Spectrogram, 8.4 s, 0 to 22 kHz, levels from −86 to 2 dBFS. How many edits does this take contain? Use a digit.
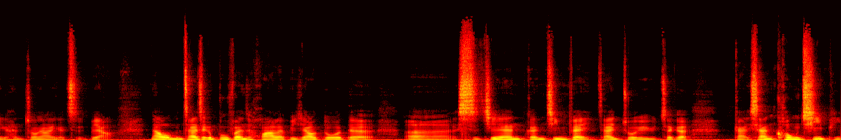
1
